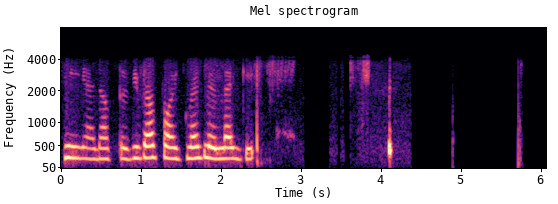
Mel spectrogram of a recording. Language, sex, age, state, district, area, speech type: Dogri, female, 18-30, Jammu and Kashmir, Samba, rural, conversation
